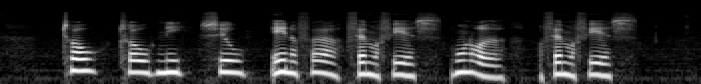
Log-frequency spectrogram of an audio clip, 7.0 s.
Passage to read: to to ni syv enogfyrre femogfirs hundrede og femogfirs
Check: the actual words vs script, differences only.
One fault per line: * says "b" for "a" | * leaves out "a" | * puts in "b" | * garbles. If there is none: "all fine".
all fine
